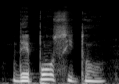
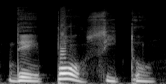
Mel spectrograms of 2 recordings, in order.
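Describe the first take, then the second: First: Said in the usual way. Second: Depósito split as de-PÓ-si-to; syllable by syllable. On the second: Shown as a demonstration. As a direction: say Depósito in parts, stressing PÓ. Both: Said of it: "try to understand the rules".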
